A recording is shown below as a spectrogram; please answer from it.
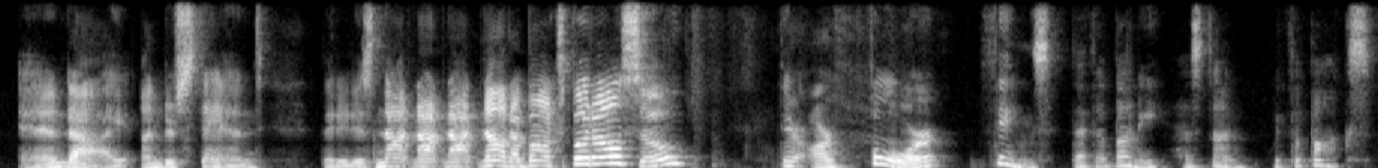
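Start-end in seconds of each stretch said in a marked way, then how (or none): none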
